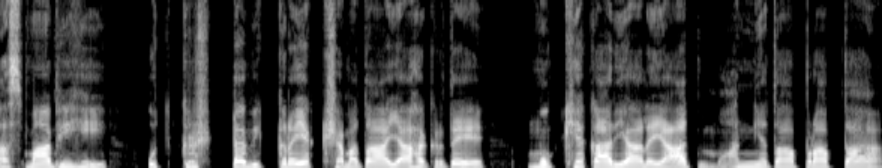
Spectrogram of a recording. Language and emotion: Sanskrit, happy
